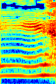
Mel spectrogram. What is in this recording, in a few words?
"hey" female voice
